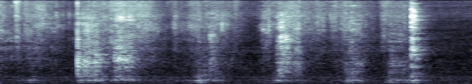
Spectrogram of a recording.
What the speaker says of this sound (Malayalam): പിന്നെ കുരുമുളക്, വാടിയ കുരുമുളക് ഇച്ചിരിയുണ്ട്, അതും കൂടി ഒന്ന് എടുത്തിട്ട് റോസ്റ്റ് ചെയ്യാൻ നിൽക്കുവാണ്.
